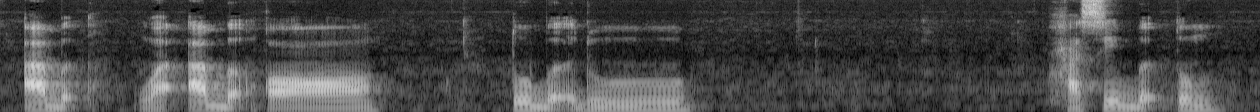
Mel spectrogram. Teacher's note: Karena ini ba yang disukunkan atau dimatikan, dan ba juga merupakan huruf qalqalah, jadi dia wajib untuk dipantulkan.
